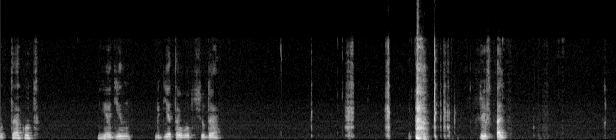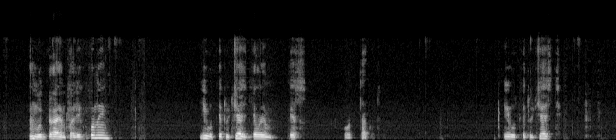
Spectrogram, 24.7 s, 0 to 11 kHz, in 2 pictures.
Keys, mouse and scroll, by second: 1.6 click, 6.8 click, 8.3 click, 10.1 alt+shift+click, 11.2 click, 13.4 click, 14.5 alt+shift+click, 15.6-16.3 scroll down 2, 18.0 s, 23.0 alt+shift+click, 23.8 click.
